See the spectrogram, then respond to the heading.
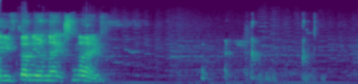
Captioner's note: cackling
